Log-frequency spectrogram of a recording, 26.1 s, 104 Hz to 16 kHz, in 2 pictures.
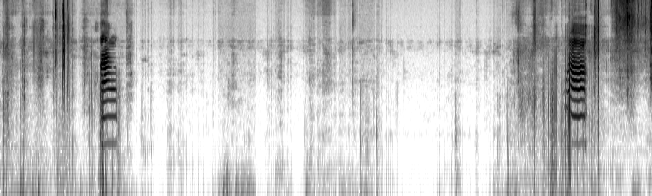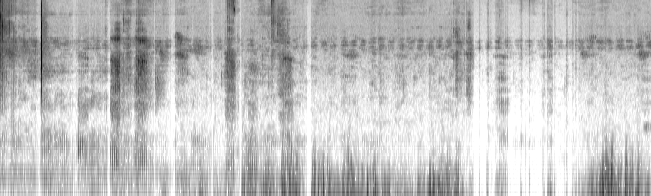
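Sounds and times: cat purring: 0:00.9 - 0:24.9
cat meowing: 0:01.9 - 0:02.4, 0:11.2 - 0:11.8
fur rustling on microphone: 0:10.4 - 0:13.2.

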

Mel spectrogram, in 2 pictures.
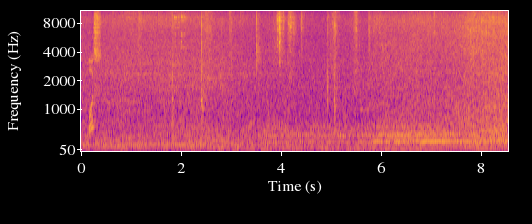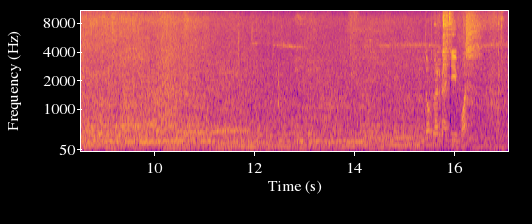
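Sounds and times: steel tubes clinking: 0:15.5 - 0:17.0.

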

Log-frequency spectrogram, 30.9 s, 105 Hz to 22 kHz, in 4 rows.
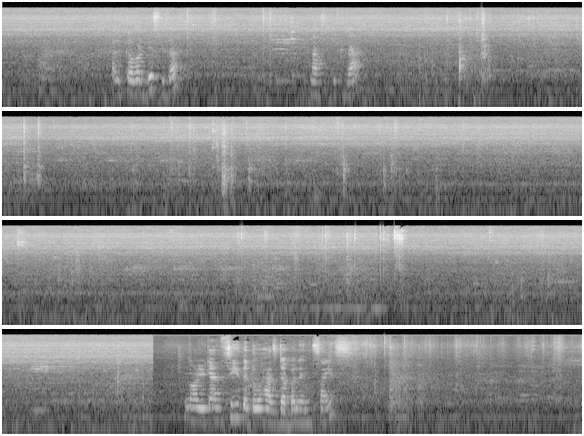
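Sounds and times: plastic cling wrap crinkling: 0:27.9 - 0:30.9.

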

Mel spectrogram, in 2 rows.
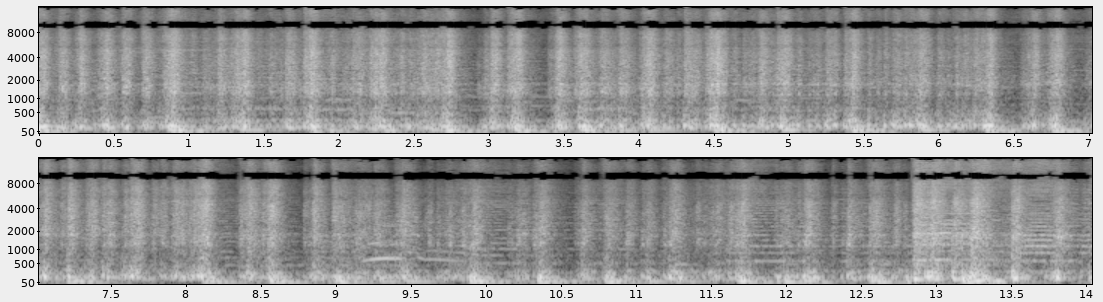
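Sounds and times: band music: 0:00.0 - 0:14.0
crowd din of voices: 0:09.0 - 0:14.0.

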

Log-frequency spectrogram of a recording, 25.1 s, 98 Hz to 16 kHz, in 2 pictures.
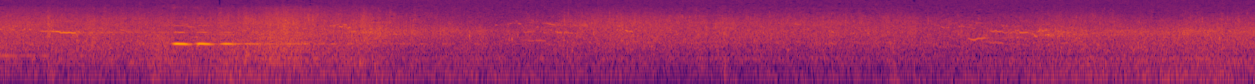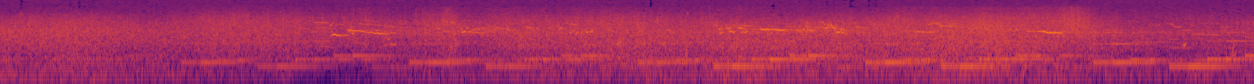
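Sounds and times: soft sustained music notes: 0:00.0 - 0:04.0, 0:14.4 - 0:25.0
ocean waves washing: 0:00.0 - 0:25.0
short high chirps: 0:01.7 - 0:03.4.

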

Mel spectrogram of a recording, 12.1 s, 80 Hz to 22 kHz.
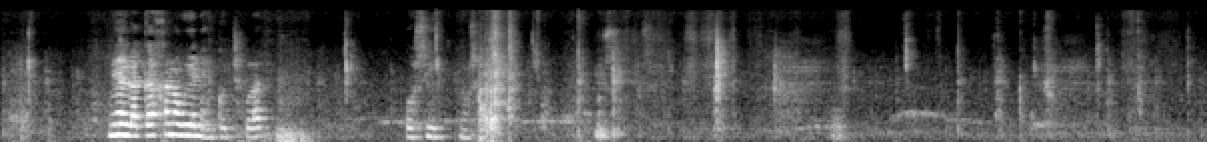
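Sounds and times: chewing biscuit sticks: 0:07.7 - 0:12.0.

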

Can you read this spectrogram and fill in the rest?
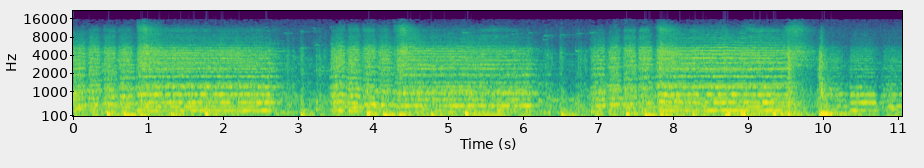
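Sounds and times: brass sustained chords: 0:06.9 - 0:11.0.

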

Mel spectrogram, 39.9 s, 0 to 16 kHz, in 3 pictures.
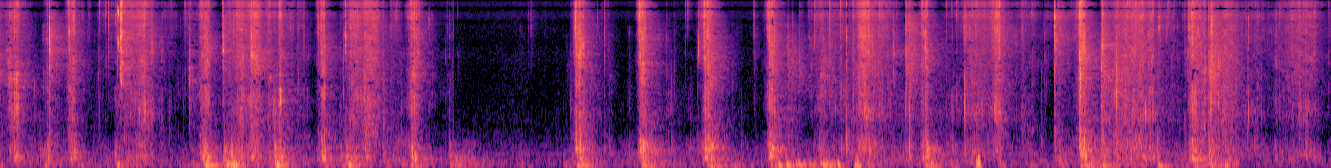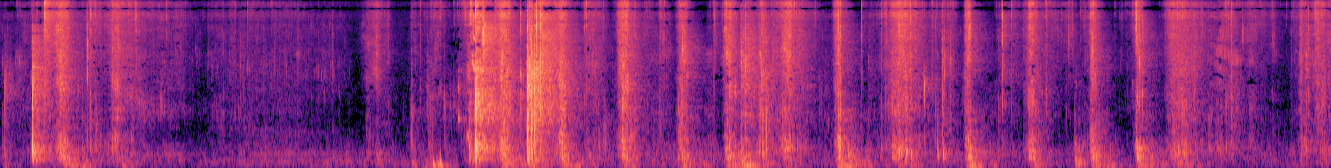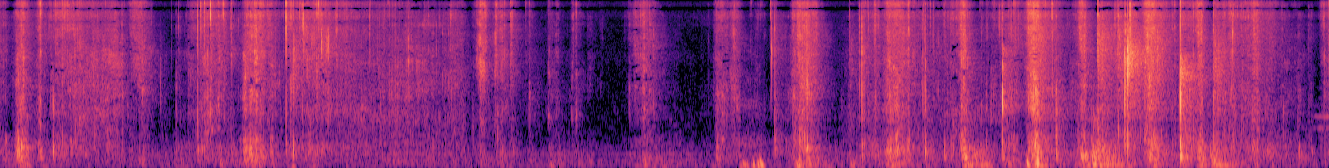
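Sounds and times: slime squishing and popping: 0:05.5 - 0:15.0, 0:15.7 - 0:30.5, 0:33.7 - 0:39.9.

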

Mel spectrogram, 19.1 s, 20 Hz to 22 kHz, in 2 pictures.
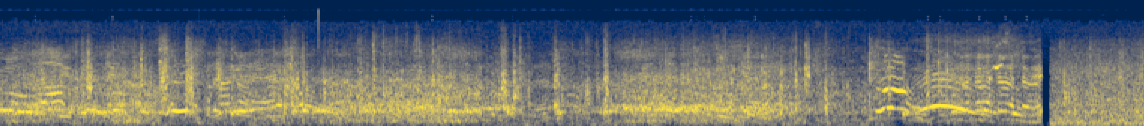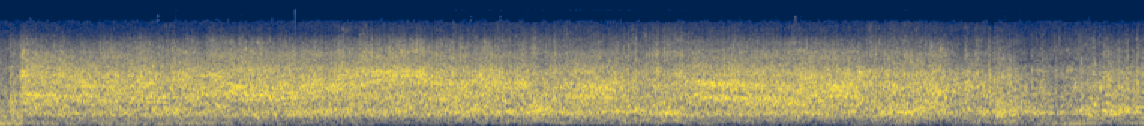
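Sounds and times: skateboard wheels rolling: 0:00.0 - 0:19.0.

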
